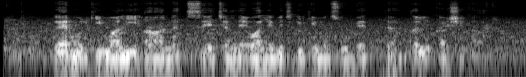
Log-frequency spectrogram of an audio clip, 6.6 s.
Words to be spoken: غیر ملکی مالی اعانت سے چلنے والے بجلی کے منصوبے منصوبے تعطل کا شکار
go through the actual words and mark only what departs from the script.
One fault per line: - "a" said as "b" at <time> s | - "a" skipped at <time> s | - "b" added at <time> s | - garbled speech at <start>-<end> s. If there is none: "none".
- "منصوبے" skipped at 4.5 s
